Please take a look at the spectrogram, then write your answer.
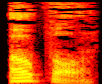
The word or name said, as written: opal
